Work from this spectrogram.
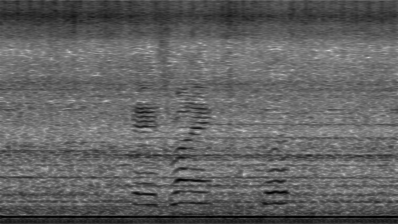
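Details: Truck that previously would not start because of excessive fuel delivery, idling after a new fuel vaporizer was fitted. A steady, even low idle with a smooth regular pulse of about four beats a second, no misses or knocks. Normal idle.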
